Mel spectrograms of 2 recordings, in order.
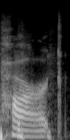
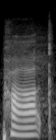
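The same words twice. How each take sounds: First: The R is pronounced, American style. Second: The R is dropped, in her native accent.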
